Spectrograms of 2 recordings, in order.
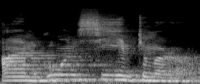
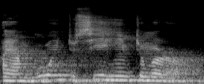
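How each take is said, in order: First: The words run together with contractions and linking. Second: Each word is said separately and in full. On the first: "normal connected speech" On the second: "pronounced in isolation"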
